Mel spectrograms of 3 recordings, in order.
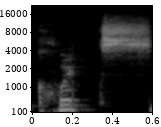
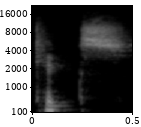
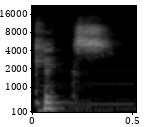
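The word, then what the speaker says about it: Qix: a new game called Quicks it say he pronounced kicks so obviously it was what Q iix I would say that is Quicks but anyway whatever finally it's pronounced kicks and it says it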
